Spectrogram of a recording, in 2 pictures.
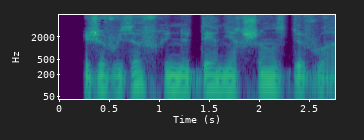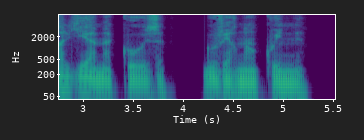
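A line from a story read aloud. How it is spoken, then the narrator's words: Calm declaration. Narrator (French): déclara-t-elle d'une voix calme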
